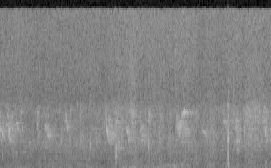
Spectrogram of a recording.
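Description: Small birds chirping in the background with short, repeated high calls, and a single sharp click about four and a half seconds in.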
